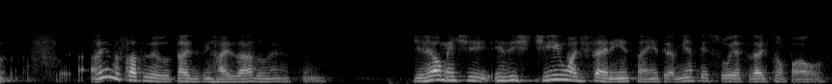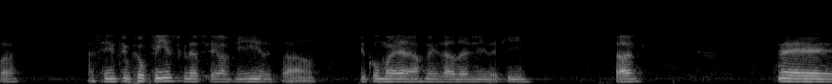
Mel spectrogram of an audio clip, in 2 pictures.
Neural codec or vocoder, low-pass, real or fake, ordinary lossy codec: codec, 24 kHz, 3 kbps, HILCodec; 7.2 kHz; fake; AAC, 16 kbps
